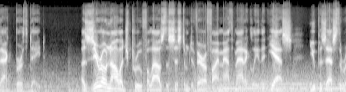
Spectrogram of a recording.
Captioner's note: excited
